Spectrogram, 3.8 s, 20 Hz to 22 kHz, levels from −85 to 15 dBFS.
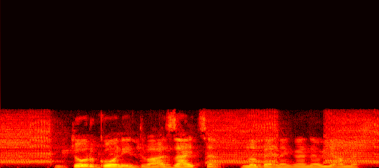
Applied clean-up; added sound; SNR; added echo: none; Bird; 9 dB; none.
